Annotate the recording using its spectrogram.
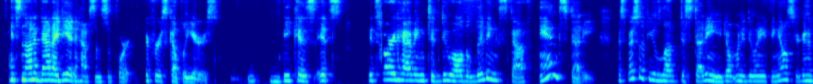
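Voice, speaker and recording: A woman speaks with an American accent at a medium pitch, her voice somewhat breathy. Her pace is moderate and her pitch varies in an ordinary way. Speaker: interviewee, college-educated professional. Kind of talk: interview. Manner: casual, chatty with fillers.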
